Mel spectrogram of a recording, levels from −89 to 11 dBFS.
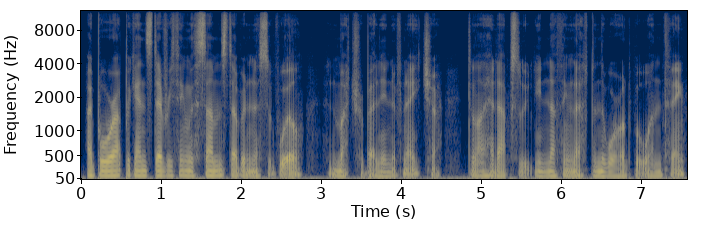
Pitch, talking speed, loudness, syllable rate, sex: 90 Hz, 215 wpm, -22 LUFS, 6.3 syllables/s, male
